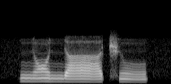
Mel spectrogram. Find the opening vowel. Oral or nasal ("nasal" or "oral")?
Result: nasal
